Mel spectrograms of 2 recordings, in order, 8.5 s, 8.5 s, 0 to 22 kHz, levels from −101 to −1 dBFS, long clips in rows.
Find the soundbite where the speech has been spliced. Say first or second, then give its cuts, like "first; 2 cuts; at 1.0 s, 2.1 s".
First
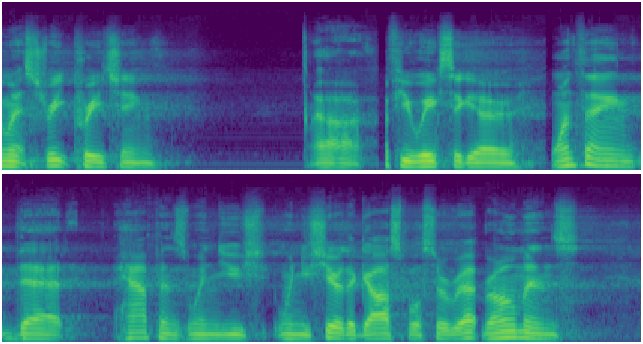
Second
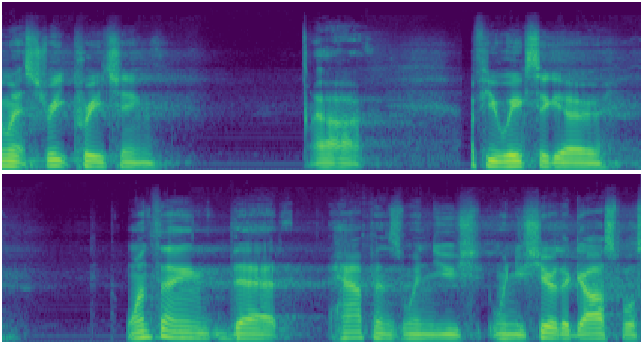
first; 3 cuts; at 2.5 s, 3.6 s, 7.4 s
